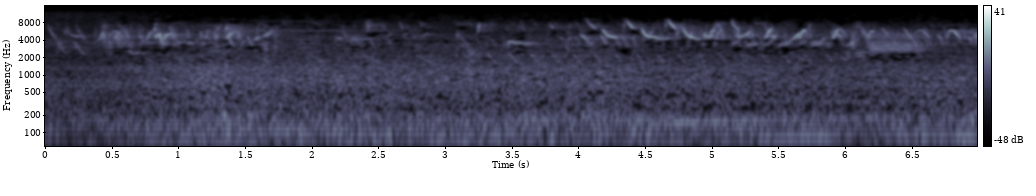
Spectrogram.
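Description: Orchard oriole song: a rapid, tumbling run of high whistles and chattering notes, several per second, over a steady low rumble of background noise.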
